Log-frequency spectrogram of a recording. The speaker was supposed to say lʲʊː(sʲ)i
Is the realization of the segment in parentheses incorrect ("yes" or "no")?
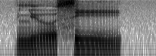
yes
